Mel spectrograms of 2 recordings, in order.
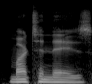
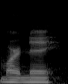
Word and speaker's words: Martinez: i help you with martinez okay that's how you pronounce that it's not martin a um he sounds surprised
